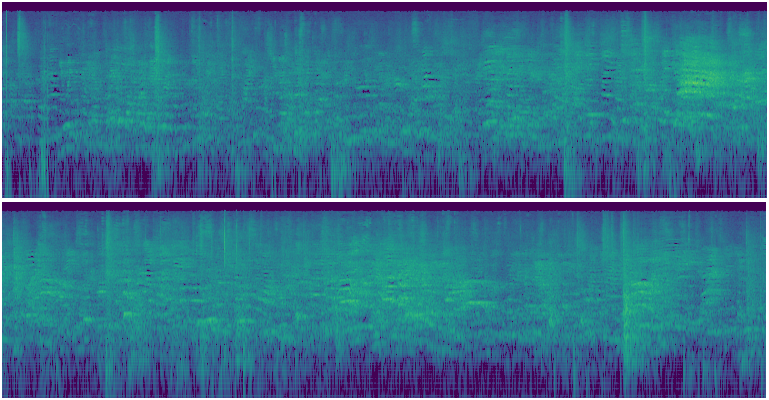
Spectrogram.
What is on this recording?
Jr High Hallway Front
Commons area of a Junior High School during lunch.
people, school, crowd, talking, kids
